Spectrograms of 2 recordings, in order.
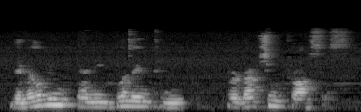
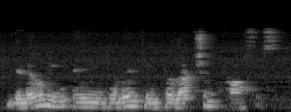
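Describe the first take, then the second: No difference in how they are said.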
